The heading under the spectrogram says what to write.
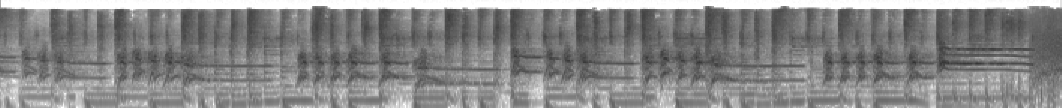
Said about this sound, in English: It's dogs barking … songs. Yeah. But synthesized dogs. This might wind up being the worst music selection for a podcast episode yet. It's that bad.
